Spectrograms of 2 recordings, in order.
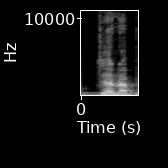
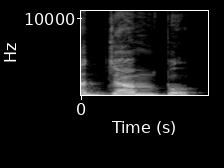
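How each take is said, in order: First: जनप split as ja-nap with a clear n; a full vowel after n in जनप; गलत उच्चारण. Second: जंप in one syllable, m straight into p; सही उच्चारण. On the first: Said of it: "जनप नहीं पढ़ना". (जनप, पूरा न बोलकर) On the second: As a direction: close the lips on m in जंप, no vowel after it. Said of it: "यानी कि इसको कैसे पढ़ेंगे". (जंप, आधा म बोलकर) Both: Shown as a demonstration.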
